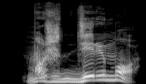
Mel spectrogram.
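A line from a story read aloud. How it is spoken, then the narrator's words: Angry curt retort. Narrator (Russian): зло бросил Ларри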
